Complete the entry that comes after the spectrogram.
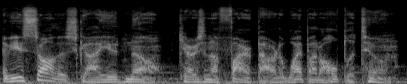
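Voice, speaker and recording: A steady soldier in a video game. He is cautious and understated in his delivery, with faint music in the background. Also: fairly low pitch, fast. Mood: dry.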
